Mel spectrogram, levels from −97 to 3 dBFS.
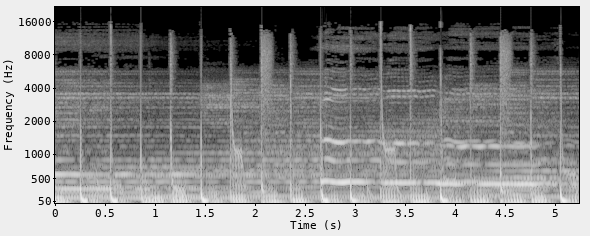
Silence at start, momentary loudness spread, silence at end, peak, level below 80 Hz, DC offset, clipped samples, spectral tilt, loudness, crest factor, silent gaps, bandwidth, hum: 0 s; 4 LU; 0 s; 0 dBFS; -16 dBFS; under 0.1%; under 0.1%; -6 dB/octave; -14 LUFS; 12 dB; none; 16.5 kHz; none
